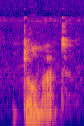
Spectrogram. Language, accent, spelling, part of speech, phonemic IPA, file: English, Southern England, doormat, noun, /ˈdɔːˌmæt/, LL-Q1860 (eng)-doormat.wav
- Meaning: 1. A coarse mat at the entrance to a house, upon which one wipes one's shoes 2. Someone who habitually yields to others' demands or mistreatment, failing to assert their own rights or interests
